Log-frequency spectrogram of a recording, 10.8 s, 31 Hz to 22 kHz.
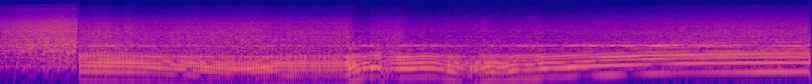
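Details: Mazda FD RX-7 rotary on the dyno during a tune, with the intercooler cooled between pulls: smooth buzzing note climbs cleanly in pitch under full load with no stumbles or misses, and boost is super smooth; healthy, even pull.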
